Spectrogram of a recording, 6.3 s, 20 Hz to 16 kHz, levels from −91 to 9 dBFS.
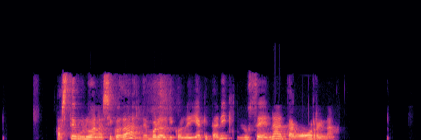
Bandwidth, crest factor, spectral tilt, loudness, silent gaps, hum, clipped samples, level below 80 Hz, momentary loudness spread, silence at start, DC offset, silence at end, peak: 8 kHz; 14 dB; -4 dB/octave; -13 LUFS; none; none; under 0.1%; -64 dBFS; 8 LU; 0.85 s; under 0.1%; 1.25 s; 0 dBFS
